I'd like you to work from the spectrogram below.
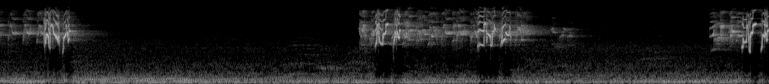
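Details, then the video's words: On a bright morning, 30 November 2021, a lovebird gives long harsh chattering phrases full of squeaky chirps, separated by a quiet gap of almost three seconds, steady low hum behind. "GACORAN LOVEBIRD"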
